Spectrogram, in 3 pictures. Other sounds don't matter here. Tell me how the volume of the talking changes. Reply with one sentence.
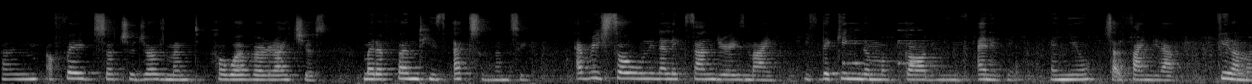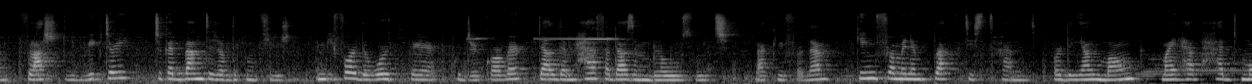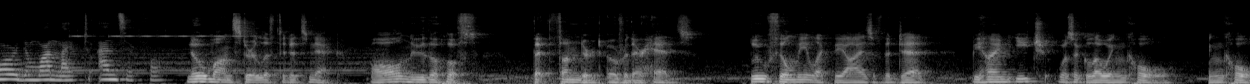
The loudness of the talking stays about the same.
